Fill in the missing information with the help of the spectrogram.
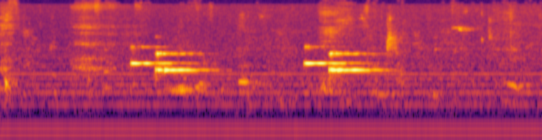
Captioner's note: device chiming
